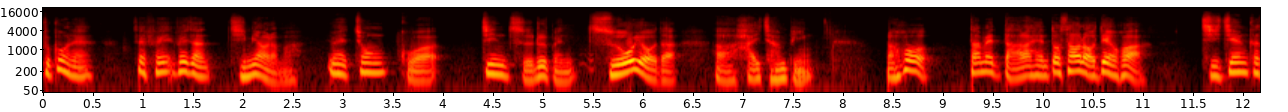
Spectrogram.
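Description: A man's fairly high voice with a slight Japanese accent, fairly slow, with very wide pitch swings and long, frequent pauses, on a very clean recording with a silent background. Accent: slight Japanese accent in Mandarin. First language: Japanese (speaking Chinese). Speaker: journalist. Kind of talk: interview.

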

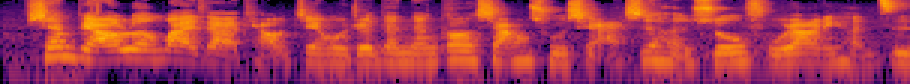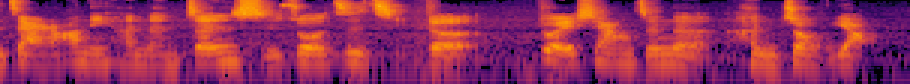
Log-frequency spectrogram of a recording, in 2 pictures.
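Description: With noticeable background noise behind her, a woman talks at a moderate pace with hardly any pauses and fairly even intonation. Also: fairly low pitch for a woman. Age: 30s. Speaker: content creator. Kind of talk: casual chat.

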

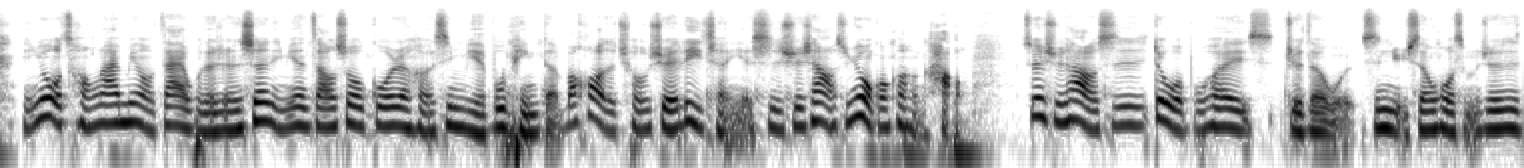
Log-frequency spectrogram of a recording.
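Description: This woman's voice sits at a medium pitch. She talks very fast with ordinary pitch variation. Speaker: NGO chair, parenting advocate. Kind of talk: casual chat.

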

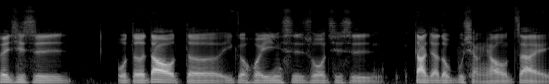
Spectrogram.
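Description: A man with a Taiwanese accent speaks at a fairly slow pace in a very deep, low voice. His intonation stays fairly even. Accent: Taiwanese Mandarin. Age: young. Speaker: piano tuner. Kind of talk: interview. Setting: video call. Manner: halting.

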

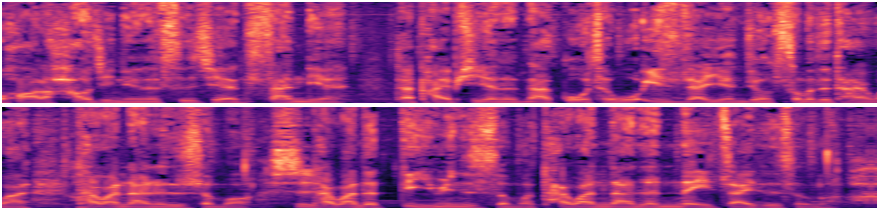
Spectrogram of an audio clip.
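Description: At a very fast pace, a man talks in a very deep, low voice with very even loudness and ordinary pitch variation over noticeable background noise. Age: 40s. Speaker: hairstylist. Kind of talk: interview.

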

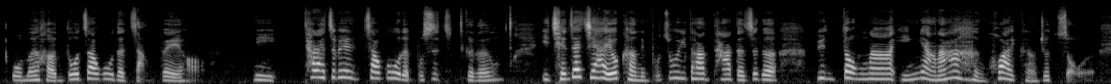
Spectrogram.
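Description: Recorded very cleanly with a silent background and a dry, close sound with no echo, a woman speaks in a high pitch with lively intonation and big swings in loudness. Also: moderate pace. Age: 50s. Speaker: nonprofit foundation executive director. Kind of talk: interview.

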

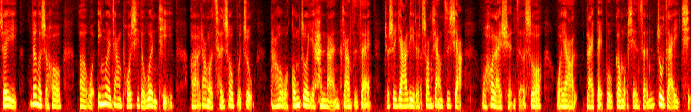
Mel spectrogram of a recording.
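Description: Fairly low in pitch, a woman's ordinary speaking voice moves at a moderate pace with fairly even intonation, in a very clean recording with a silent background and a dry, close sound with no echo. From southern Taiwan. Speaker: stay-at-home mother and school volunteer. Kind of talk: interview testimony.

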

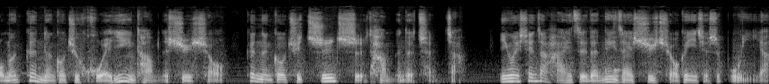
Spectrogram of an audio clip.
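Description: A man's fairly low voice with very wide pitch swings at a fairly quick pace, over noticeable background noise. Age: young. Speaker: psychotherapist. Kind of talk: interview. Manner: articulate and well-organized.

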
